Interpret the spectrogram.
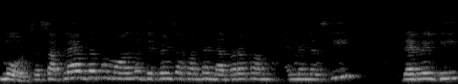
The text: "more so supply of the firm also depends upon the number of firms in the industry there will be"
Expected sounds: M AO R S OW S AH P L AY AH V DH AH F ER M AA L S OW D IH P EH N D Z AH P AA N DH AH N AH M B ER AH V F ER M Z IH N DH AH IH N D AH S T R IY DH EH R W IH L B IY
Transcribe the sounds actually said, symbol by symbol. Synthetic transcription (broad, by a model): M AO R S OW S AH P L AY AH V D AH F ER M AA L S OW D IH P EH N D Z AH P AA N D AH N AH M B ER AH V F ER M IH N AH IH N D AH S T IY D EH R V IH L B IY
